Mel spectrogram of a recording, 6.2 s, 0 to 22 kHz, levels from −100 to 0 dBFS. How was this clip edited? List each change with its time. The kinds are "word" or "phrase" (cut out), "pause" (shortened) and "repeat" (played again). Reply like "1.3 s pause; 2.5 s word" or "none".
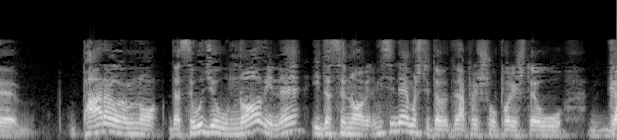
1.6 s pause; 3.1 s pause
